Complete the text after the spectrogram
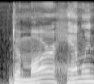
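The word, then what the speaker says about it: Damar Hamlin: But first of all, I want to do a quick update on DeMar Hamlin.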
